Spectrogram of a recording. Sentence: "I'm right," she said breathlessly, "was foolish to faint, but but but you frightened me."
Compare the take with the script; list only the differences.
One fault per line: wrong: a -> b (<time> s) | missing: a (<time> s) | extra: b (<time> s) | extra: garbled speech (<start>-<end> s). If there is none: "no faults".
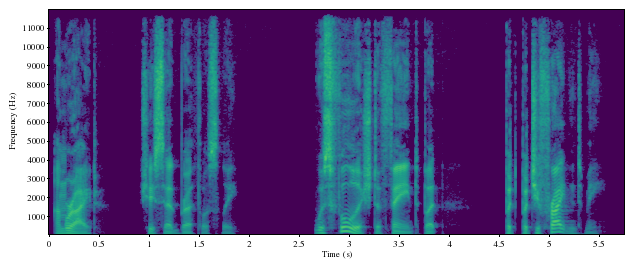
no faults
